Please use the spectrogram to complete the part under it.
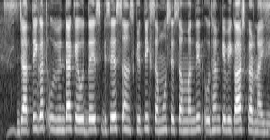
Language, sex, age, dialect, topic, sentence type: Magahi, female, 25-30, Western, banking, statement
